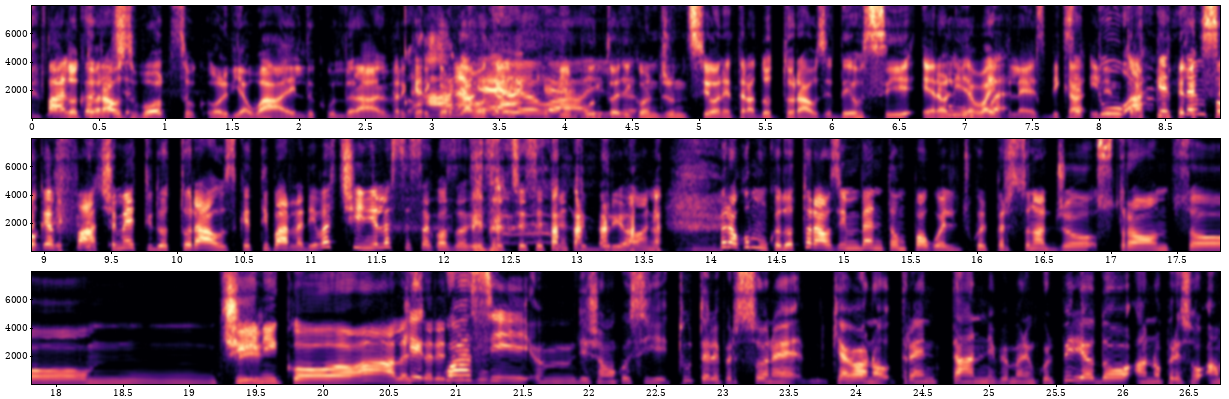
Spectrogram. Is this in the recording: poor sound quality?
no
